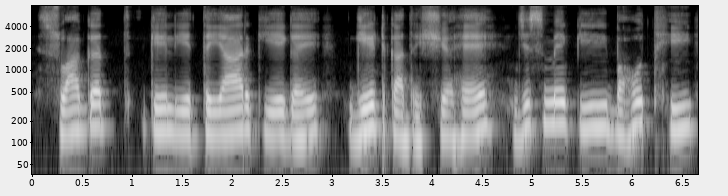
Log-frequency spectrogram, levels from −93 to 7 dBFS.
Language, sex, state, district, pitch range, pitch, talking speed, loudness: Hindi, male, Himachal Pradesh, Shimla, 135-165 Hz, 145 Hz, 125 wpm, -16 LUFS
